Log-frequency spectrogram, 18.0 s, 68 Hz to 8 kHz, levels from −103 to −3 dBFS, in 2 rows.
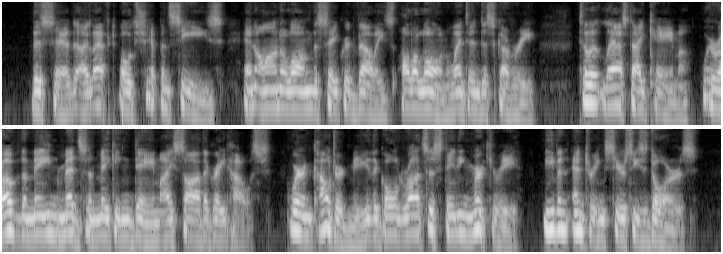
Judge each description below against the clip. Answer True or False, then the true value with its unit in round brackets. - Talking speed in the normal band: True (160 wpm)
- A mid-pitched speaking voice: False (125 Hz)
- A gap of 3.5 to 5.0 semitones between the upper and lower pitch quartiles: False (3.1 semitones)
